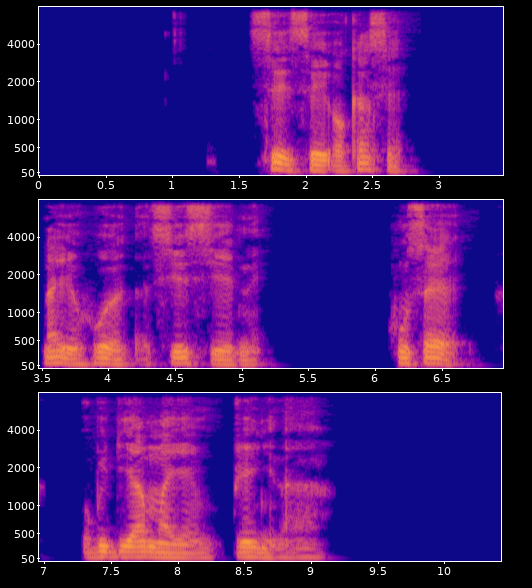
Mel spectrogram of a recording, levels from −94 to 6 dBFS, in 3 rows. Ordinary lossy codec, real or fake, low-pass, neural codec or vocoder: Opus, 64 kbps; real; 7.2 kHz; none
